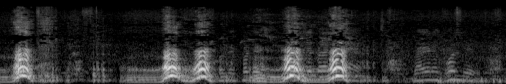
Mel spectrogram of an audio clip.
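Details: Gaddi dog of show quality in Punjab barking four times in two pairs, each bark deep and gruff, with a man talking quietly between and around the barks.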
